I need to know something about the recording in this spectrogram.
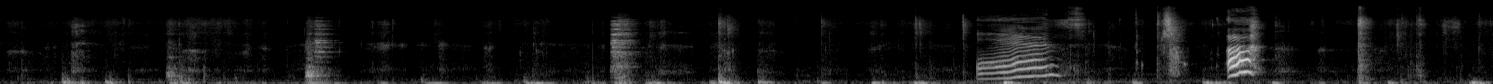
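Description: A pet dog giving two rising whines, the second shorter and louder, amid the knocks and rustles of a phone being handled.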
